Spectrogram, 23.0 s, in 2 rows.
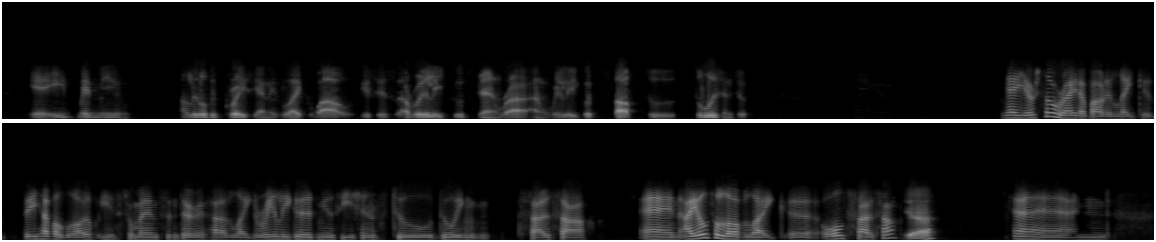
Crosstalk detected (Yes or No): No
